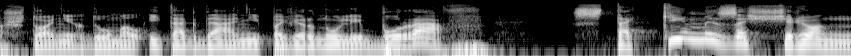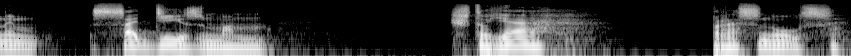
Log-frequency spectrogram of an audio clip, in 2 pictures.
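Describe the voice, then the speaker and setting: A man narrating a literary story in an expressive, dramatic radio style, telling it in the first person with deliberate pauses. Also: fairly low pitch. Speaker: audiobook narrator, actor. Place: radio studio. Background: music.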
